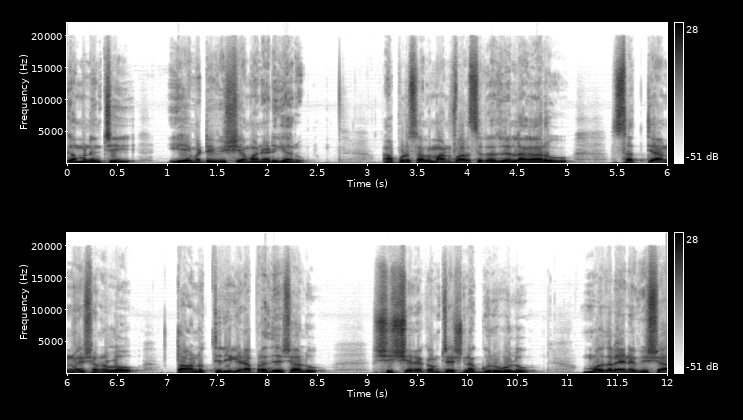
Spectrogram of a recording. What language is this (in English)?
Telugu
